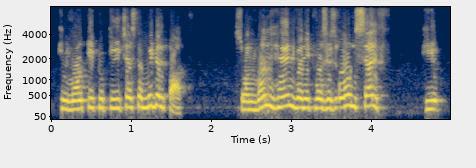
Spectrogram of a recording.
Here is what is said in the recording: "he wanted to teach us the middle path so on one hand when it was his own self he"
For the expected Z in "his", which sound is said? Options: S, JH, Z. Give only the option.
Z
